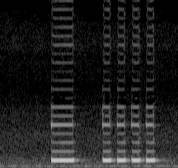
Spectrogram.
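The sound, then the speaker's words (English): Morse code beeps spelling the word "the": one long steady tone, a brief pause, then four quick short beeps, and a final short beep just starting. All are loud and at one clear, mid-high pitch. “Now let's listen to some common words in Morse code.”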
